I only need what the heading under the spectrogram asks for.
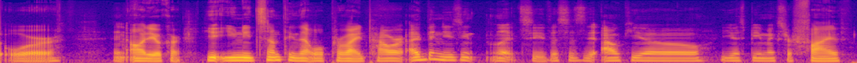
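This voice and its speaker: Low-pitched man, casual gear review. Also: darkish tone, no room sound. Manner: conversational, explanatory. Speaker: microphone reviewer. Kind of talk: casual product demo talk. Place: open room at home, in a dome house. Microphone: condenser mic on a mixer, fairly close.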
